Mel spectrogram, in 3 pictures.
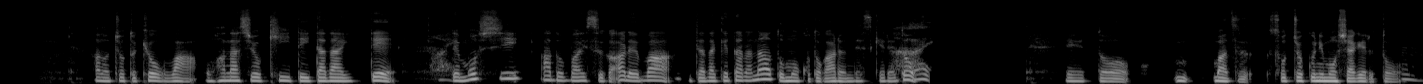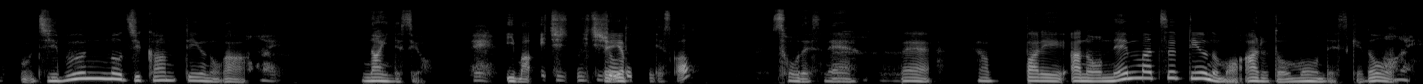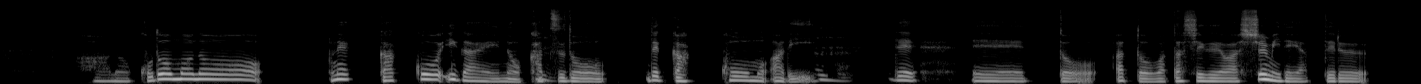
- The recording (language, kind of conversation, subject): Japanese, advice, 人間関係の期待に応えつつ、自分の時間をどう確保すればよいですか？
- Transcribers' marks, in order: none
